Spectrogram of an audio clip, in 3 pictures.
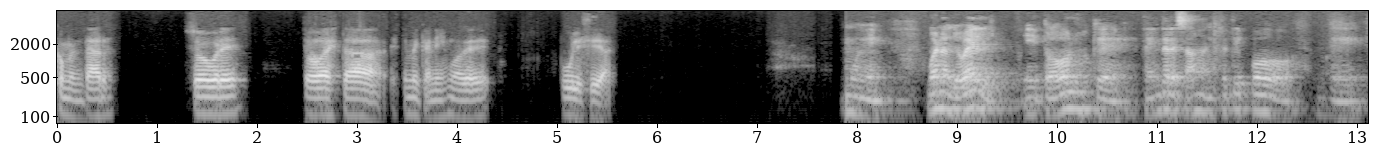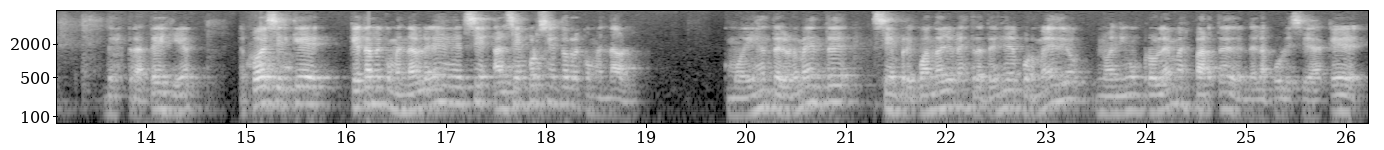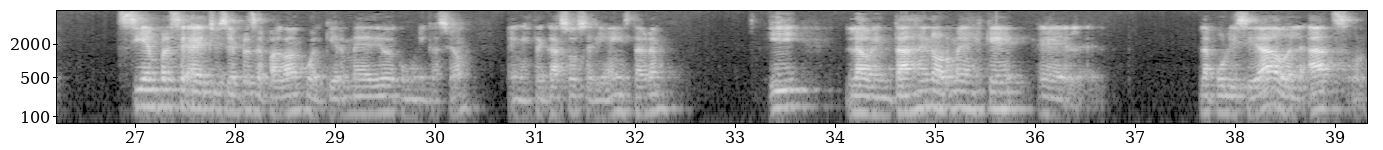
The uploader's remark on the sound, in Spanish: que realizamos a través de un Instagram Live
